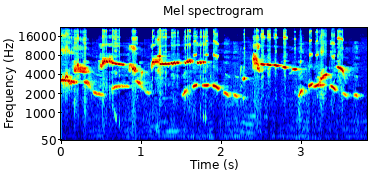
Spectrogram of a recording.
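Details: Sunda blue robin (tledek gunung) with a song that provokes shamas and other birds: long sweeping whistled slurs rising and falling, ending in a fast stuttering series of notes.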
